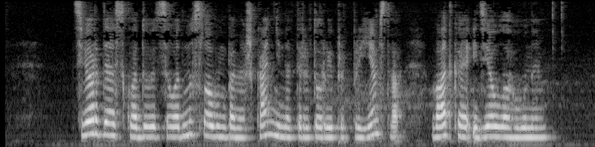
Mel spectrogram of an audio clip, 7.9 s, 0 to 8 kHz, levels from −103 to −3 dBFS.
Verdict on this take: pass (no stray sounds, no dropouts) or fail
pass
